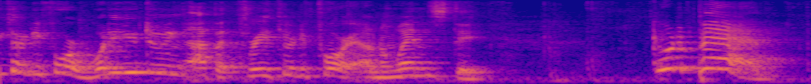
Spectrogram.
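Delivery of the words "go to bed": mock scold. Scolding a viewer up late.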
